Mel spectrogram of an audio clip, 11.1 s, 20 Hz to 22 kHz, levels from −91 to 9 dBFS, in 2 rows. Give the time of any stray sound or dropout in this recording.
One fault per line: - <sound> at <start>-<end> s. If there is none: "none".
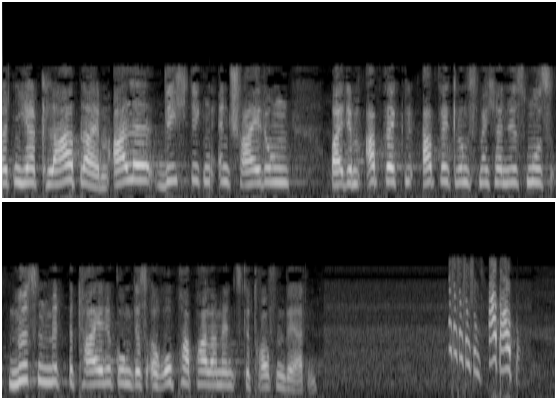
- chirp at 10.0-10.7 s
